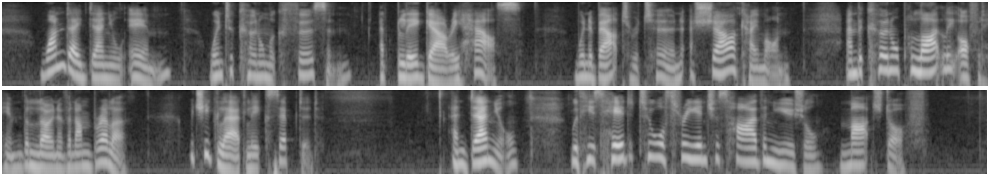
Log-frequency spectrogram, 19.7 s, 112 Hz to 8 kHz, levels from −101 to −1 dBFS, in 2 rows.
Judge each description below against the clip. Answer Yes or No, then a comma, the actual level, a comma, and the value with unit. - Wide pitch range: Yes, wide, 5.9 semitones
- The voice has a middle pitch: Yes, medium, 180 Hz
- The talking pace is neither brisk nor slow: Yes, average, 145 wpm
